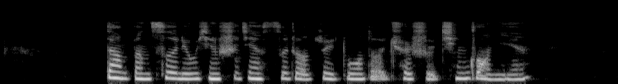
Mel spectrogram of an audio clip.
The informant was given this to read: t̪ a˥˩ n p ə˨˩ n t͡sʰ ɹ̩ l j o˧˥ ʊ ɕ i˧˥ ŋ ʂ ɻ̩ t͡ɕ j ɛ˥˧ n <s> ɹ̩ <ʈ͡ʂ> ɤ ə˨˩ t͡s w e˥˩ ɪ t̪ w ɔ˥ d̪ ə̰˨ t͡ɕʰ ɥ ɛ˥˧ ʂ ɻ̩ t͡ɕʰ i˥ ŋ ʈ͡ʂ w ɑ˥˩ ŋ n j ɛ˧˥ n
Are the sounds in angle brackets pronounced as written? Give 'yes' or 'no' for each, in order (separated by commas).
yes, yes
